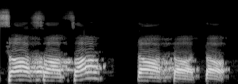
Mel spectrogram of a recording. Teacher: दंत स इसीलिए कहा जाता है कि इसका दांत से उच्चारण होता है, बस ये जानिए, इसका उच्चारण स्थान ये है।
